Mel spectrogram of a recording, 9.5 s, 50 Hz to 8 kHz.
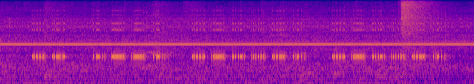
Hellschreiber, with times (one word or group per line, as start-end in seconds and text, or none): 0.6-1.3 CQ
1.8-3.3 TEST
3.8-6.1 OZ4XGY
6.6-8.9 OZ4XGY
